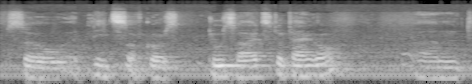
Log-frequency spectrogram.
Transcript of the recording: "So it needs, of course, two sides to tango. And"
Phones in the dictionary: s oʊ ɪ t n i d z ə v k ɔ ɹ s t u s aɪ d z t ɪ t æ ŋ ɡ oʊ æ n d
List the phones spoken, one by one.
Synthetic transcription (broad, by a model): s oʊ ɪ t l i d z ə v k ɔ ɹ s t u s aɪ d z t ɪ t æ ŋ ɡ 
